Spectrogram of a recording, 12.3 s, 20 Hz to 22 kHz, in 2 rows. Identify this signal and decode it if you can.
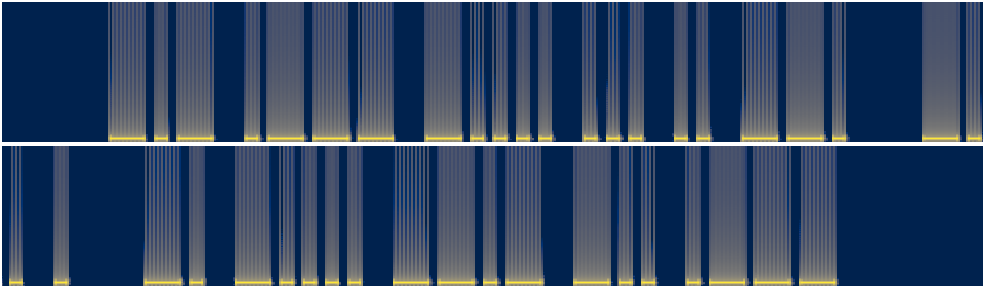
Morse code, heard as a keyed tone, about 17 wpm, 700 Hz. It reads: KJ6SIG DE N6QDJ
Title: USA Callsign DE Callsign 17wpm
